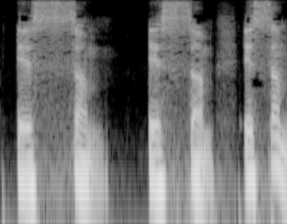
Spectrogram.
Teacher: 所以我们就直接省这个 z 的音连发到 s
